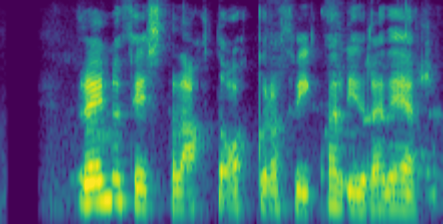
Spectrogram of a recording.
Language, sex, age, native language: Icelandic, female, 40-49, Icelandic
